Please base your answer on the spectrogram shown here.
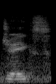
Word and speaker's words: Jaques: think in the restoration I pronounce it Jake.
